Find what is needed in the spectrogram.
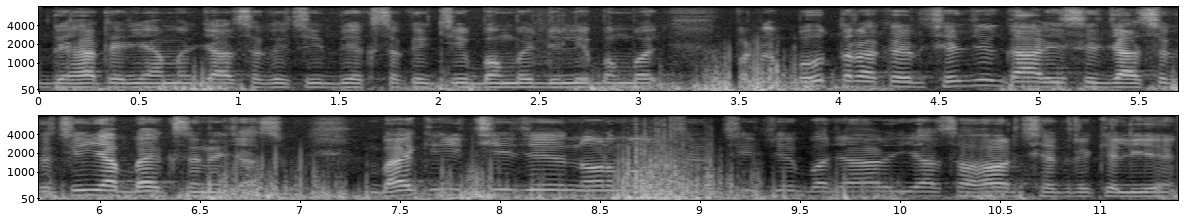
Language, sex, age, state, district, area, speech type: Maithili, male, 30-45, Bihar, Madhubani, rural, spontaneous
